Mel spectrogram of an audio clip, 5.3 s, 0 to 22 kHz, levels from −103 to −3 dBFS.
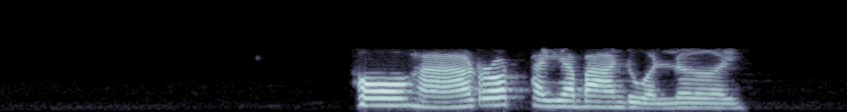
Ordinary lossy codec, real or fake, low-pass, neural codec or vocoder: none; real; 3.6 kHz; none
